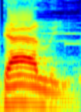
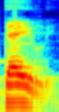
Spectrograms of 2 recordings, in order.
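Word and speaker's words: Daley: way and it's also not like a baby saying Dada like dad Lee it is daily Dennis daily next we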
